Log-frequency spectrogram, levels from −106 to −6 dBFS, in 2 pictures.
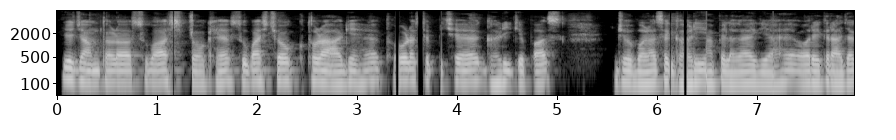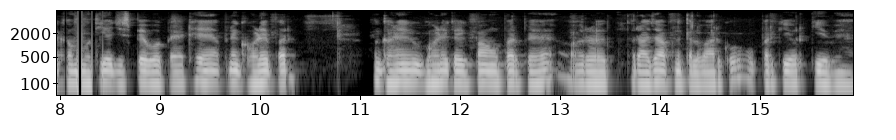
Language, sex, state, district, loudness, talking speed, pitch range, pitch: Hindi, male, Jharkhand, Jamtara, -32 LUFS, 215 wpm, 105-115 Hz, 110 Hz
